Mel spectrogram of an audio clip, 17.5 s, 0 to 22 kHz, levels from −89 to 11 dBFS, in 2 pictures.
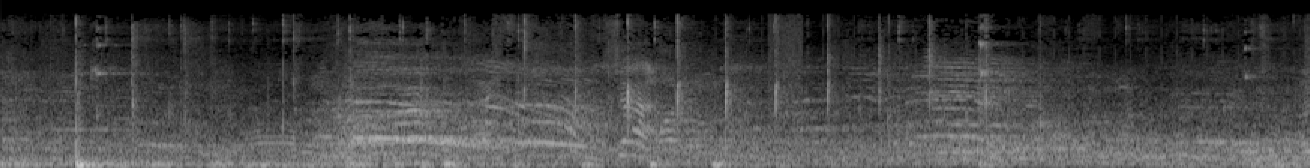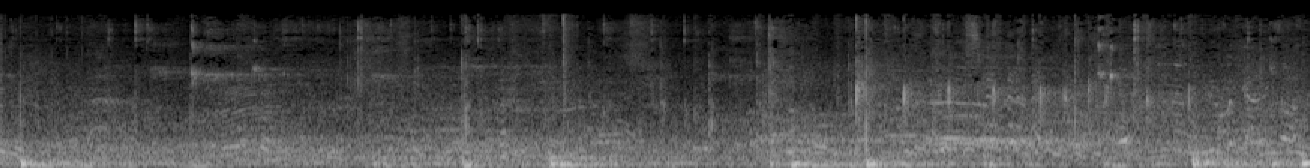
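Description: From 2.95 to 9.31 s, Wi-Fi interference adds faint ticking every 102.4 ms, far below the signal, as circuitry rectifies a nearby radio's beacon. A spectrogram shows evenly spaced thin vertical lines.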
